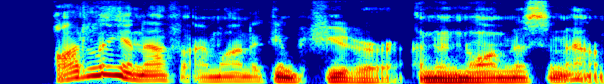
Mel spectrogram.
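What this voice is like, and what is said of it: Usual voice. Nothing is said of it.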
